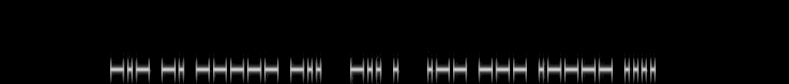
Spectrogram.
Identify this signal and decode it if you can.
Morse code, heard as a keyed tone, about 28 wpm, 700 Hz. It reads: KN0D DE WO1H
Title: USA Callsign DE Callsign - 4 Characters - 28wpm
